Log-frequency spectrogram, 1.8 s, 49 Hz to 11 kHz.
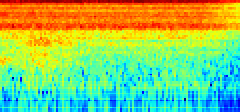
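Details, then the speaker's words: Jeep ARB air locker system, compressor cycling about every 10 seconds: steady sharp hiss of escaping air then cutting off, leak traced to the axle locker seal housing (owner leans to seal housing over O-rings he believes were recently replaced). "i think i found the source of found the source of my leak i i've tried listening up here i don't hear coming from here definitely coming from the seal housing area"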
